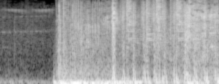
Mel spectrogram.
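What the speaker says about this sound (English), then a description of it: "I'm gonna use my nades at the choke point so they don't push." Grenade explosions in the video game Apex Legends. A sudden loud boom breaks in after a quiet moment, then a dense, rumbling run of blasts and crackling gunfire-like bursts follows.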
